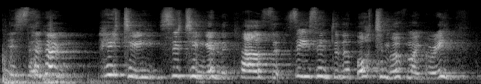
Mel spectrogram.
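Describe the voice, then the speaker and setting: Woman acting a very high, distraught young daughter. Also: normal speed, background noise. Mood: anguished despair. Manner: tearful, impassioned, declamatory. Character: distraught, pleading young daughter, defiant yet desperate. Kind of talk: classical stage verse acting. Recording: echoing room.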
